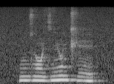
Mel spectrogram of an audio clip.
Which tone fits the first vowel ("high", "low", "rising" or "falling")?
low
